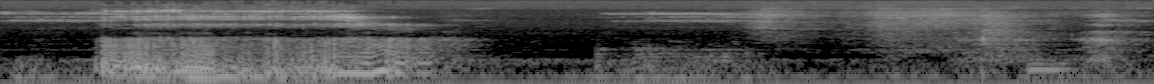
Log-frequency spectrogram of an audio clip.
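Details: Overweight dachshund snoring while asleep: loud, rough, rumbling breath noise fading to softer snuffling.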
